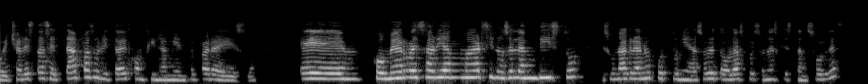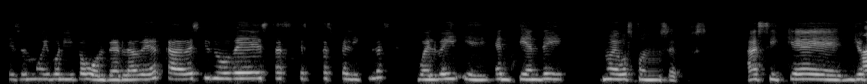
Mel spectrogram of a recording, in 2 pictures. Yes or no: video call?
yes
